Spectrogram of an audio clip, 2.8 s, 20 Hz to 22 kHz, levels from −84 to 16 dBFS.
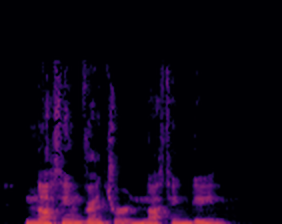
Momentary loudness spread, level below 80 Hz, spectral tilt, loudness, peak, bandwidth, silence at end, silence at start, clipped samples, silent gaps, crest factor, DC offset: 7 LU; -66 dBFS; -6 dB/octave; -32 LUFS; -14 dBFS; 16 kHz; 0.6 s; 0.25 s; under 0.1%; none; 20 dB; under 0.1%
